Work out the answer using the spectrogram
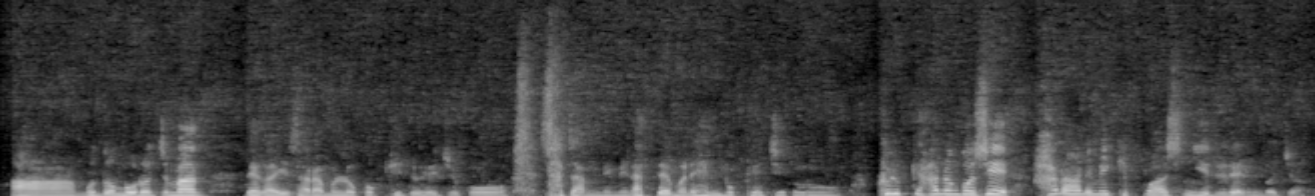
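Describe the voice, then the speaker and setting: Gravelly high-voiced preaching man. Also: sing-song, moderate pace, hardly any pauses, a little hiss or hum. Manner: swings between loud exhortation and low muttered asides, acts out quoted people. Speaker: pastor. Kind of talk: sermon.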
